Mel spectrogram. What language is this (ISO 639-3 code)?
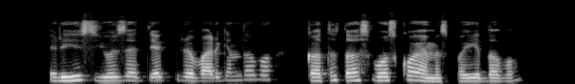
lit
